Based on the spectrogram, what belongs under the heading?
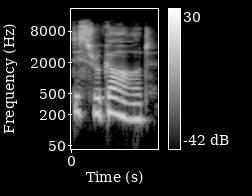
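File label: "disregard", British English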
